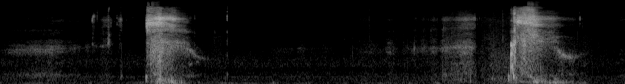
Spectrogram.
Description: caught a cold :( my throat hurt yesterday and today i woke up with a sneezy stuffy nose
